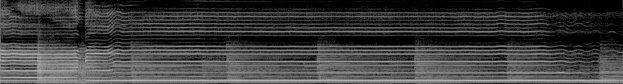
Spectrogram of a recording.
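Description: A woman singing one long held note over keyboard and guitar accompaniment; the note slides up a step about a second in and breaks into vibrato near the end.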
